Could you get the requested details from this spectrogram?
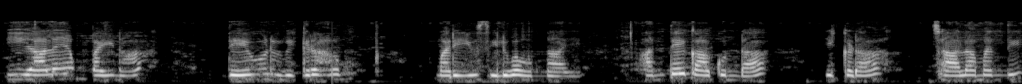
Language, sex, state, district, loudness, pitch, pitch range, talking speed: Telugu, female, Andhra Pradesh, Krishna, -16 LUFS, 225 Hz, 215-255 Hz, 80 wpm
